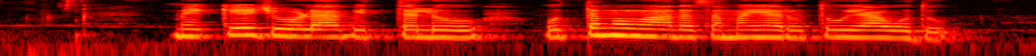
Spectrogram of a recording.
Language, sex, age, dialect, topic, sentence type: Kannada, female, 31-35, Central, agriculture, question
